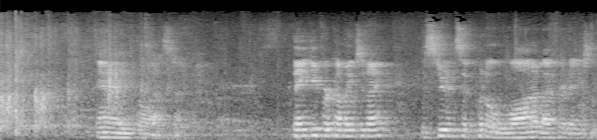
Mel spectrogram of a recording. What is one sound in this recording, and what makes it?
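A man speaks calmly into a microphone, heard over loudspeakers in a large hall.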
